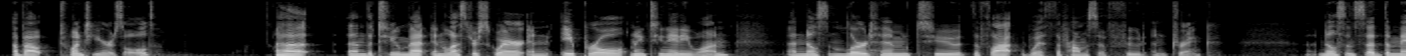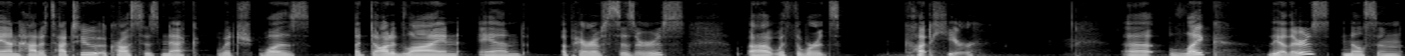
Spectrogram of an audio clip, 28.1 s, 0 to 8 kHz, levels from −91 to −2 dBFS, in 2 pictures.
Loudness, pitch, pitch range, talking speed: -30 LUFS, 175 Hz, 165-195 Hz, 130 wpm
